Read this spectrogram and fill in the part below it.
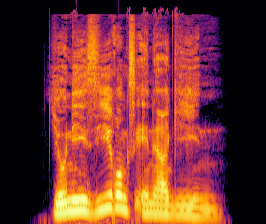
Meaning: plural of Ionisierungsenergie
- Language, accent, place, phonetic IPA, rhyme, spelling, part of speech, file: German, Germany, Berlin, [i̯oniˈziːʁʊŋsʔenɛʁˌɡiːən], -iːʁʊŋsʔenɛʁɡiːən, Ionisierungsenergien, noun, De-Ionisierungsenergien.ogg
